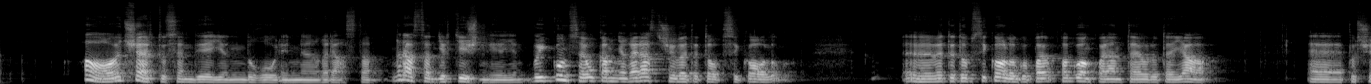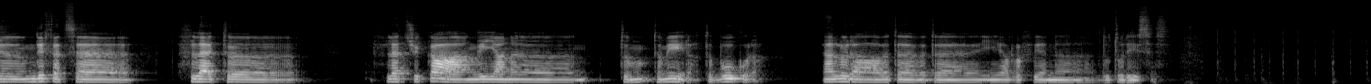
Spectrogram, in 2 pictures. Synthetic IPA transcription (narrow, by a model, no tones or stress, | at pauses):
ɔɛt͡ʃɛɾt̪usɛnd̪jɛjənd̪uɣuɾinɣɾast̪at̪ɣəɾast̪at̪̚jəɾciʃnd̪jɛjənbujkunsɛukamɲəɣəɾast̪t͡ʃəvɛt̪ɛt̪ɔpsikɔlɔ̰ɡu | vɛt̪ɛt̪ɔpsikɔlɔɡupapaɡuankwaɾant̪ɛwɾɔt̪ɛja | ɛpəɾt͡ʃənd̪ifɛt̪sɛ | flɛt̪ | flɛt̪t͡ʃəkaŋɡəjan | t̪ət̪əmiɾa̰t̪əbukuɾa̰ | ɛaluɾavɛt̪ɛvɛt̪ɛijarəfɛnd̪ut̪uɾisɛs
